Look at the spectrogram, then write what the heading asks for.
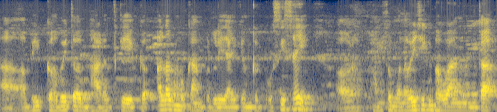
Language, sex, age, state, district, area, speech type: Maithili, male, 30-45, Bihar, Sitamarhi, urban, spontaneous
